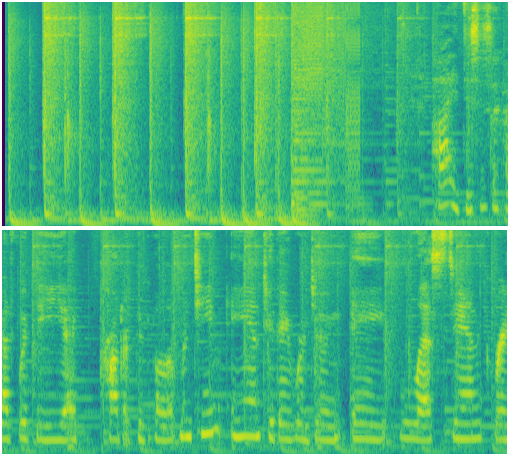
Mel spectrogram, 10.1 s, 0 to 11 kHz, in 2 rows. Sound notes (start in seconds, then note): 0.0 upbeat music; 3.0 static buzzing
